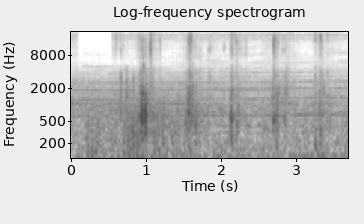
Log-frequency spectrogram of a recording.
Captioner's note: more footsteps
